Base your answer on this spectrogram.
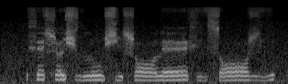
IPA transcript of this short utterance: x ɛ ɬ œ ɕ o̤ l o ɕ i ɬ ɔː l ɛː x e̤ s ɔː ɮ e̤

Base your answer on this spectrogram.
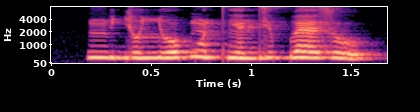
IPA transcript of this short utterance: ŋ ɪ ɟ o ʎ o b õ tʲ ɛ̃ dʲ ʊ b ɛ z u

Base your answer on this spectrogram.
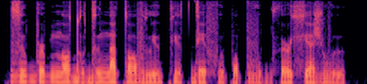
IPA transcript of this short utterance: z ɯ˦ b ə˞˦ b n ɔ˨˦ d u˨ d ɯ˦ n a˦ t ɔ˦˨ v lʲ ɯ˦ kʲ ɯ˦˨ t d e˦˨ f ɯ˨ p ɔ˦ p v u˨ b θ ə˞˦ xʲ a˦ ʒ v ɯ˨

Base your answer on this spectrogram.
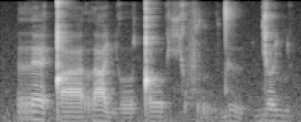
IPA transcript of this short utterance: r ɛ ǃ aː r a ʎ ɤː ǃ ɤː ʔ ç ɤ f r ṵ d ɨ | ɟ ə ʎ

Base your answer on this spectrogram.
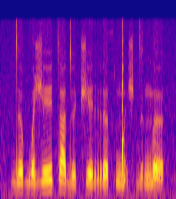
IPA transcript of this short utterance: d ə ɡʷ a ʒ e t a d ɵ t͡ʃ e r ə θ ŋ͡ǃ ɛ̰ ʃ d ɜ ŋ͡m ɜ

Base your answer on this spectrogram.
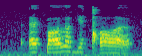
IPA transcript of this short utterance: ʔ æ k͡p ɒ l ʌ d ɾʲ ɛ ǃʼ ɑ ɐ̯

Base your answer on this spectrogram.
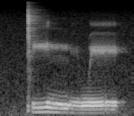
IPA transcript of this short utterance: ǀ i nː e̤ w e

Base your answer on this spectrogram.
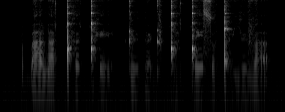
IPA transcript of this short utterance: ɓ a ɳ a ǃʰ ə ǃʰ e | ʈ ʉ ɠ ə ɖ ʉ ɡ͡ǃ a ǃ e s o ɡ͡ǃ ʉ j ʉ v a

